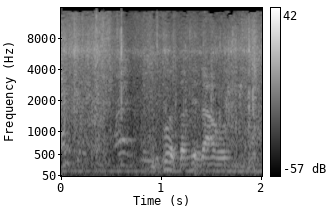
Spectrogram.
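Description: Voices of people talking in the background over a steady low machine hum.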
